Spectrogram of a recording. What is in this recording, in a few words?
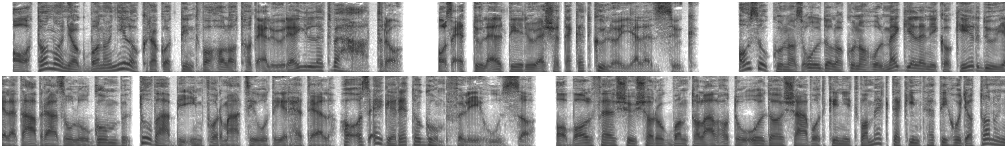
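Hungarian, male, e-learning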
